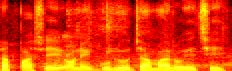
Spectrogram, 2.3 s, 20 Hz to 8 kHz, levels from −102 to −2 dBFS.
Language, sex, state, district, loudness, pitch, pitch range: Bengali, male, West Bengal, Cooch Behar, -19 LUFS, 125 Hz, 120-130 Hz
